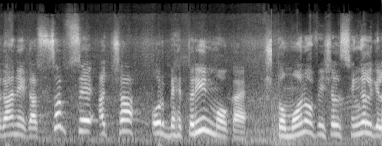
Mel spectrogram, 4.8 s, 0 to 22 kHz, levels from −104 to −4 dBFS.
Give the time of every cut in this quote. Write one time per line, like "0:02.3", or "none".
0:03.2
